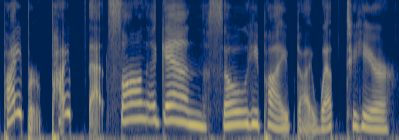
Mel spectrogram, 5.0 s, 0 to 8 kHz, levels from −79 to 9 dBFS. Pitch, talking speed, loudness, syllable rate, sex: 250 Hz, 145 wpm, -18 LUFS, 3.2 syllables/s, female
